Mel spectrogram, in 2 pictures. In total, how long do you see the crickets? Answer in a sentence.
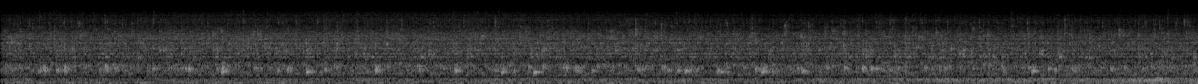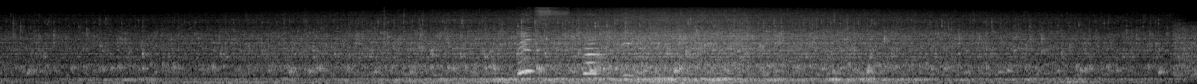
You can't hear the crickets here.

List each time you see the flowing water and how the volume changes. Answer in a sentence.
You can hear the flowing water from 0.0 to 23.9 s, getting louder.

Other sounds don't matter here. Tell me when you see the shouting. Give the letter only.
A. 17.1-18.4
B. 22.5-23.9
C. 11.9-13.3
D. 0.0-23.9
A.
